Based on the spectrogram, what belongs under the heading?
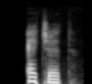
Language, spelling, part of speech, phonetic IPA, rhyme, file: Hungarian, ecset, noun, [ˈɛt͡ʃɛt], -ɛt, Hu-ecset.ogg
- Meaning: brush (for painting or gentle cleaning)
